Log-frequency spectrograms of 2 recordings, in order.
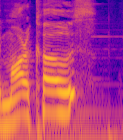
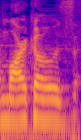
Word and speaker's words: Marcos: want to say it's it's really nice to hear Latino pronounce my name again I haven't heard my name pronounced that they know in a long time bro is that so it's usually Marcos yeah Marcos I just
